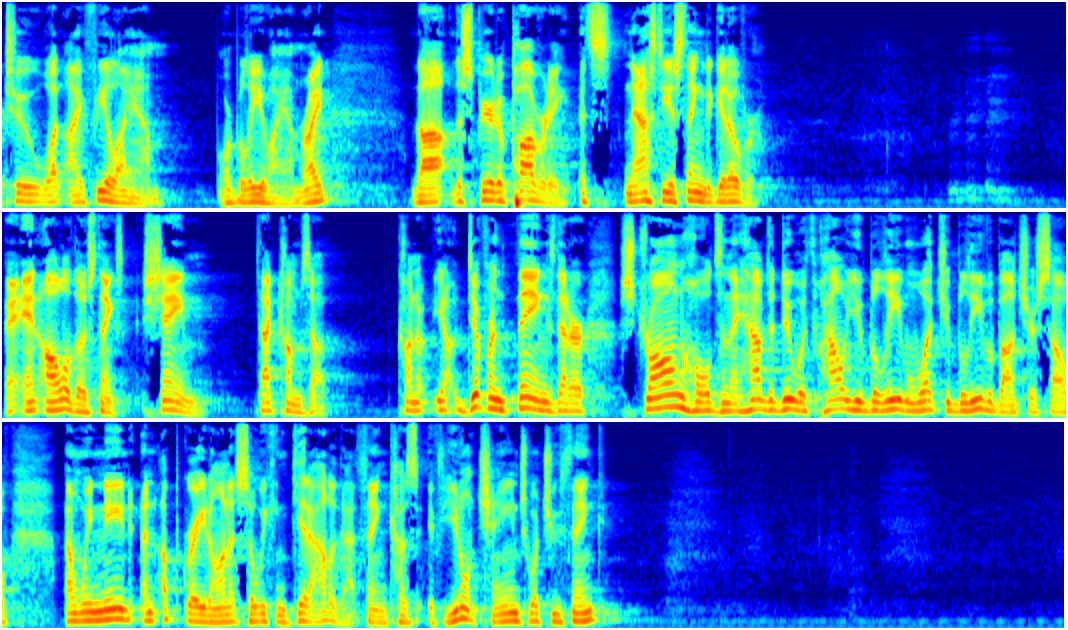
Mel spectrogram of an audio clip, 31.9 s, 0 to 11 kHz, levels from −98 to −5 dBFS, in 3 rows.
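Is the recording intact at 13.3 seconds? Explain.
Yes, at 13.3 seconds the speech plays through intact, with no audible fault at that moment.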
